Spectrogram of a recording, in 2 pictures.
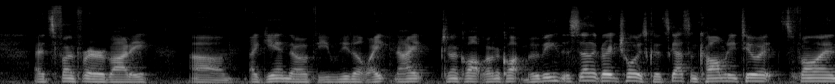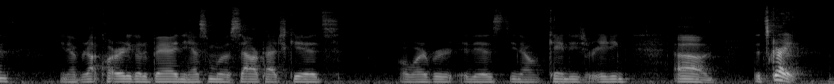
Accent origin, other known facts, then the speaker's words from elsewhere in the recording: Texas, United States; I am from Texas, and this is my accent.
